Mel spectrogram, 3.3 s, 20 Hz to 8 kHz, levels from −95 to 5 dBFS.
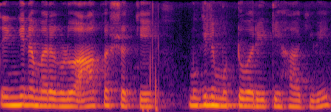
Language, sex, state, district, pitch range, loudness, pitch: Kannada, female, Karnataka, Mysore, 180-205 Hz, -25 LUFS, 190 Hz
